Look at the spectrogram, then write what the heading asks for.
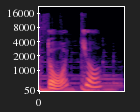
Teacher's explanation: то приголосний Т твердий а в складі тьо звук ть м'який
